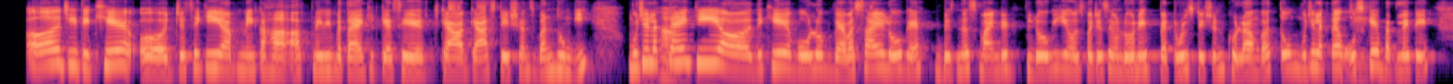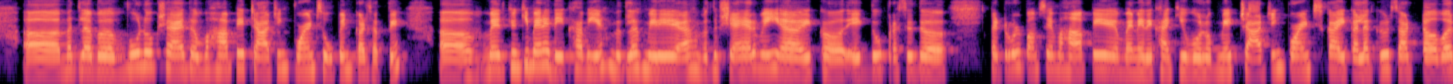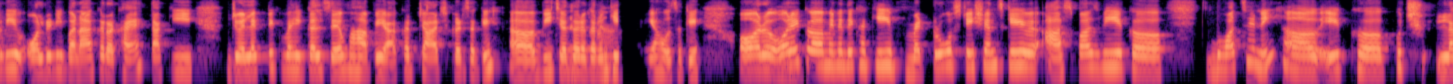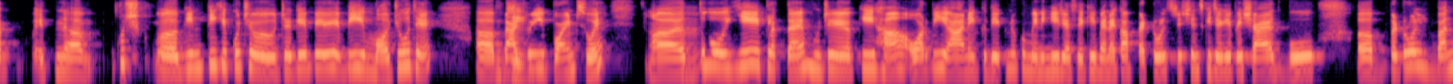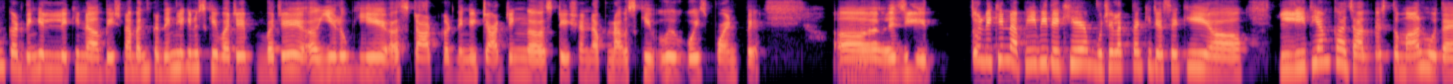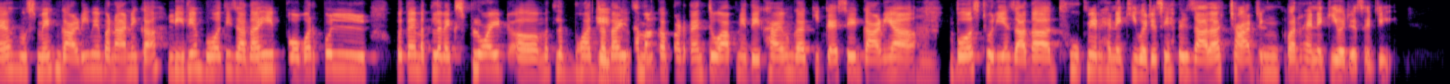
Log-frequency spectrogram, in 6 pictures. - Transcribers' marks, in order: in English: "स्टेशन्स"; in English: "माइंडेड"; in English: "ओपन"; in English: "ऑलरेडी"; in English: "इलेक्ट्रिक व्हीकल्स"; unintelligible speech; in English: "स्टार्ट"; in English: "पॉइंट"; in English: "पावरफुल"; in English: "एक्सप्लॉइट"; in English: "बर्स्ट"
- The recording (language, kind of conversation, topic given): Hindi, podcast, इलेक्ट्रिक वाहन रोज़मर्रा की यात्रा को कैसे बदल सकते हैं?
